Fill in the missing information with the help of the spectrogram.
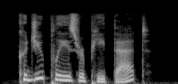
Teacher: The T at the end of repeat can sometimes be almost silent, especially when you flow into the next word. It's not repeat t that, but more like repeat that.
